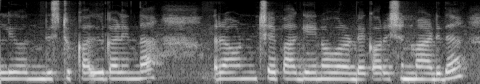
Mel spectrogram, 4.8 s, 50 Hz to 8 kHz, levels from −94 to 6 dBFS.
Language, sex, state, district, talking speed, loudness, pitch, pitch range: Kannada, female, Karnataka, Koppal, 125 wpm, -12 LUFS, 230 Hz, 225-235 Hz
